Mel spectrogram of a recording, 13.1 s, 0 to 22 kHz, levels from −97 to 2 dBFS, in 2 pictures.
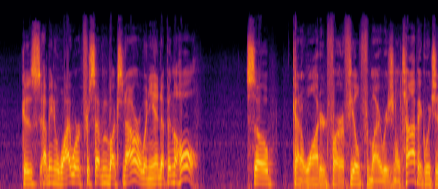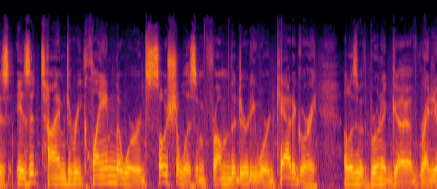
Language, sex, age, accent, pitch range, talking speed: English, male, 50-69, American, 110-145 Hz, 210 wpm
